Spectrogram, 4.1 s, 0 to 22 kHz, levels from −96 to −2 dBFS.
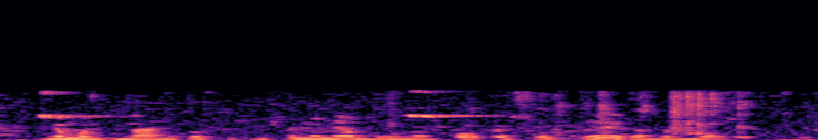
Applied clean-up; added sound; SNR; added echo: classical method Wiener filter.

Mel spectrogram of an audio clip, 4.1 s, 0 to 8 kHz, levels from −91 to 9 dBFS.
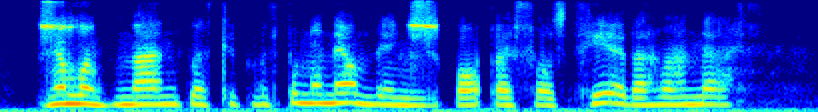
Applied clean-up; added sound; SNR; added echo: neural diffusion model UNIVERSE++.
